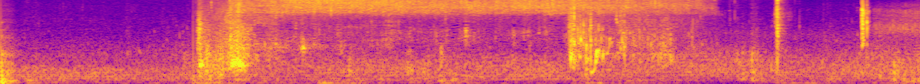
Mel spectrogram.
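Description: A fishing line whizzes off a reel during a cast.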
